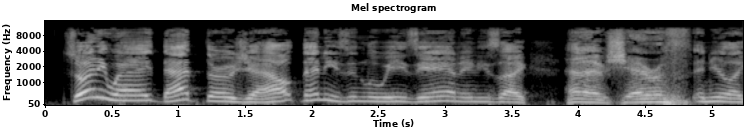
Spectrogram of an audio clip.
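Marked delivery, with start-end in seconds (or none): 3.9-4.9 put-on English accent. Mocking an undercover biker who never drops his voice: Jason Statham impression. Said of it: "Talks like Jason Statham".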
